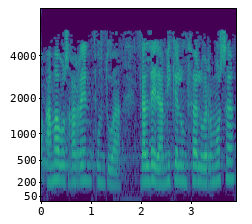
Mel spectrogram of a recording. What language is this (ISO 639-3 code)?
eus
